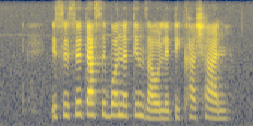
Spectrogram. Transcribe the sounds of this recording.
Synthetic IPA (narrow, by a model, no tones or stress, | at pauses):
isisitʼasiɓɔnɛtʼind͡zʱawɔletʼikʰaʃaːnɛ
